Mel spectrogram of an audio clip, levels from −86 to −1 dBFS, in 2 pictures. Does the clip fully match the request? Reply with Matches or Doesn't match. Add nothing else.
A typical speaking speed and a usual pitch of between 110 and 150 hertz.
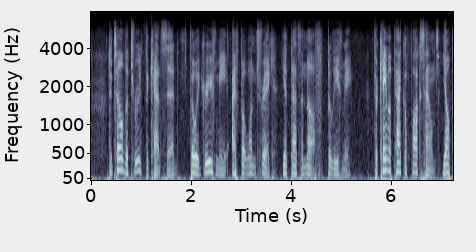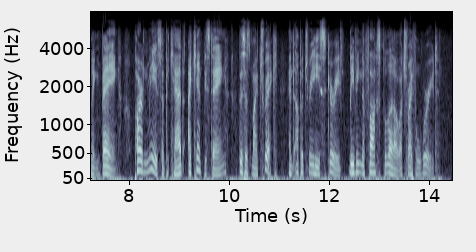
Doesn't match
